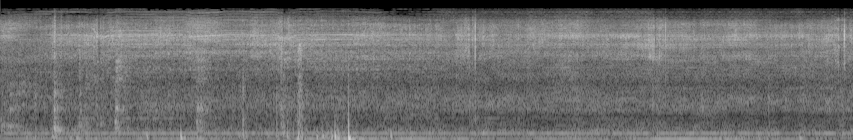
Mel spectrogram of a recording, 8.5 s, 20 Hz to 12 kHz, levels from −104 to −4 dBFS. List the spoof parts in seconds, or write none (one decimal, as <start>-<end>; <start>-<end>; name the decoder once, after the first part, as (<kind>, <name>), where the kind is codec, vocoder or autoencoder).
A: 4.4-8.5 (codec, SNAC)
